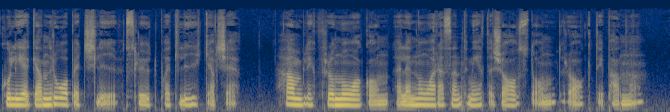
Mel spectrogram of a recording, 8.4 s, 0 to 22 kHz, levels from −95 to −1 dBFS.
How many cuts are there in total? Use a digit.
3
